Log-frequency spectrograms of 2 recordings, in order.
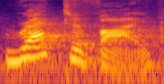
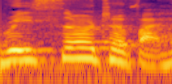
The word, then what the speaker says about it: rectified: 但是如果说像淘宝台湾，他们要它纠正，要它改正，to be rectified, to be rectified，你就不要念成 recertified，很像哦，不像哦，不是哦，这是 re 这个呢，to be rectified，rec 发 k 的音，rectify 就是纠正的意思。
